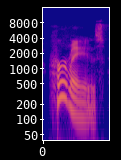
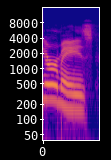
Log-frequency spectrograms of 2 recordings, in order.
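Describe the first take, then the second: First: The name is said with a British pronunciation. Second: The name is said with a French pronunciation. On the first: The speaker calls it right. "It is British" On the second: The speaker calls it wrong. "not the Hermes. ... do not pronounce this like the French name"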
